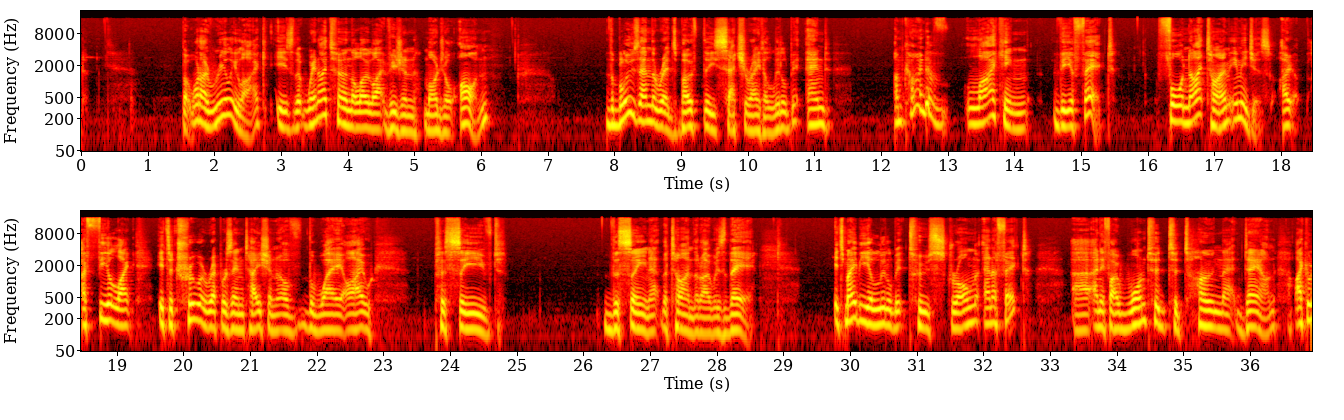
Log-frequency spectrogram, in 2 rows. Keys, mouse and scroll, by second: 4.7 click.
